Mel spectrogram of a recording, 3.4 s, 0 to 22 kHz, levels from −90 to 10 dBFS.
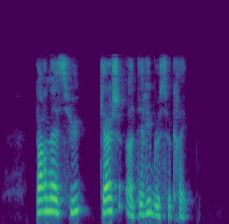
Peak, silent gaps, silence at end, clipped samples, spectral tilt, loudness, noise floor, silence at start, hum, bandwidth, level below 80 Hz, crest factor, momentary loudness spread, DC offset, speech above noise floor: -4 dBFS; none; 0.65 s; under 0.1%; -5 dB/octave; -21 LUFS; -77 dBFS; 0.55 s; none; 8.2 kHz; -64 dBFS; 20 dB; 14 LU; under 0.1%; 57 dB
